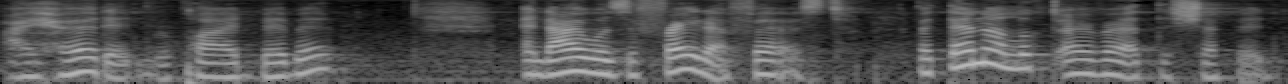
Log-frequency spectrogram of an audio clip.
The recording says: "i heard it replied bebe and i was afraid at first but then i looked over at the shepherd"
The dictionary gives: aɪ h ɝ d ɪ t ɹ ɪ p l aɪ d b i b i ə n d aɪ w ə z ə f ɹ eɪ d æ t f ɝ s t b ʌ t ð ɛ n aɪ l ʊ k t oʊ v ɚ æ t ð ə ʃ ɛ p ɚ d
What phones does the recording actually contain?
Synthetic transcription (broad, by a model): aɪ h ɝ d ɪ t ɹ ɪ p l aɪ d b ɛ b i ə n aɪ w ə z ə f ɹ eɪ d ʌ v f ɝ s t b ʌ t ð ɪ n aɪ l ʊ k t oʊ v ɚ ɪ t ð ə ʃ ɛ p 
